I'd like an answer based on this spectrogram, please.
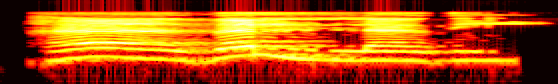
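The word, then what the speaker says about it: هَٰذَا الَّذِي: Hadzalladzi. Tekan lam bertasydid di sini. Di sini sebetulnya melebur ya, ada alif lam karena di depannya kebetulan juga huruf lam sehingga memang kita langsung menekan pada huruf lam.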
